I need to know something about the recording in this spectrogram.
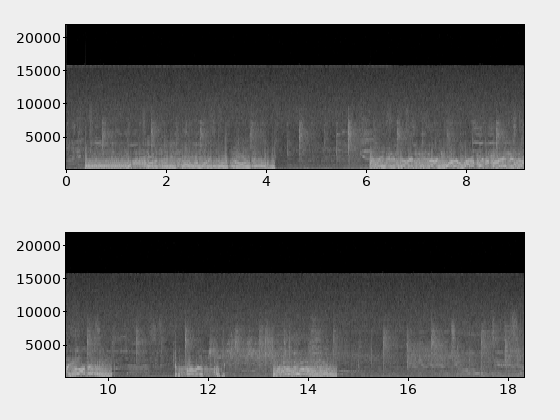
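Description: Bursts of garbled two-way fire radio voice traffic, four transmissions that each cut on and off abruptly, with a steady low hum in the gaps between them.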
